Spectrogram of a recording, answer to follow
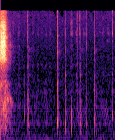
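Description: Stylus writing on a digital pen tablet: a handful of faint, light ticks and taps, about six in all, spread through the pause.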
